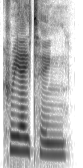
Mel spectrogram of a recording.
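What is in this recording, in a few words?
"creating", British English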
